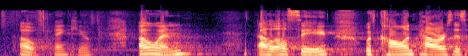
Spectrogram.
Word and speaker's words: EON: of EON, is that the right way to pronounce it? Owen. Oh, thank you. Owen LLC, with Colin Powers as manager, for a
